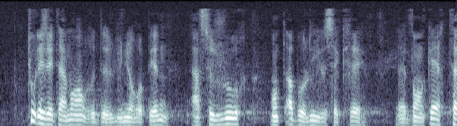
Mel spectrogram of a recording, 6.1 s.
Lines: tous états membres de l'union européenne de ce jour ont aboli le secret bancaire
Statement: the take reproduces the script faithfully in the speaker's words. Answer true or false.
false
